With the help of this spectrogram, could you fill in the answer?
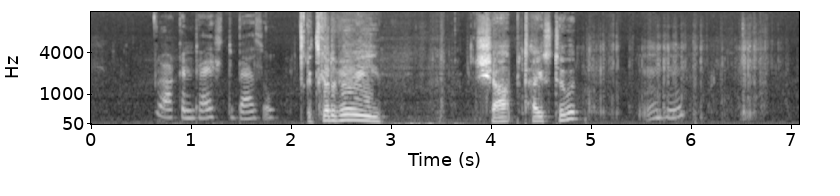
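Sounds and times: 
speech: 0.7 - 3.1, 3.9 - 6.1
crunchy bread being bitten and chewed: 4.3 - 7.0.

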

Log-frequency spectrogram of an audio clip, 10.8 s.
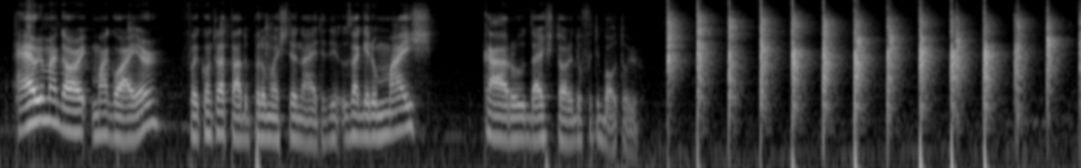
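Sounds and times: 
speech: 0.2 - 6.5
hands clapping: 6.7 - 10.8.

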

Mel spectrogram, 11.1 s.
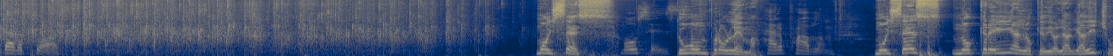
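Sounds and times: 
speech: 0.0 - 0.8, 5.4 - 11.1
audience applause: 0.0 - 5.1.

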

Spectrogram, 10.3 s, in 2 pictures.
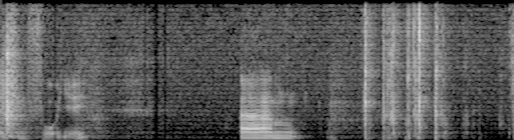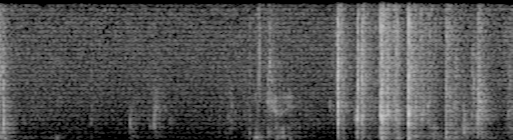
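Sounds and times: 
speech: 0.4 - 1.0, 2.4 - 3.0
tarot cards rustling and flicking out of a pack: 3.6 - 5.4, 8.4 - 10.2.

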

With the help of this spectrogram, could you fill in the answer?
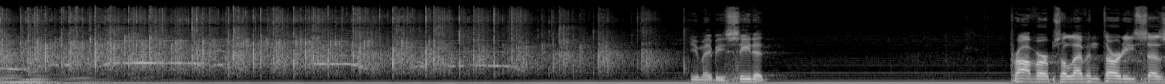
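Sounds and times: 
audience hand clapping: 0.0 - 7.0
speech: 6.9 - 7.8, 10.1 - 11.6.

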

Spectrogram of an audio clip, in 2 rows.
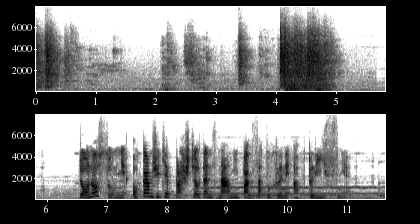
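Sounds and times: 
heavy metal door opening: 3.4 - 5.1
speech: 6.6 - 11.2.

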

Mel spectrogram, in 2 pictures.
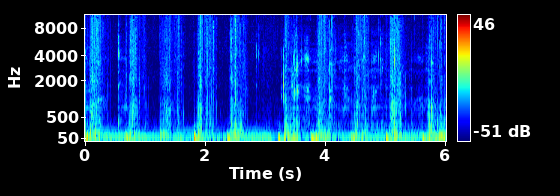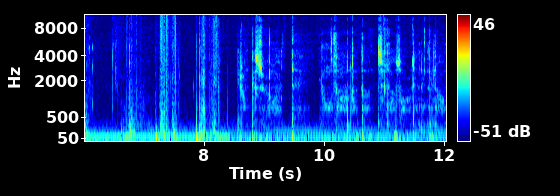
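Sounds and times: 
faint whispering: 0.0 - 0.9, 3.4 - 6.0, 8.5 - 12.0
soft rustling brushing: 0.0 - 8.4
wooden ear pick scraping: 0.0 - 8.5
steady low hum: 0.0 - 12.0.

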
